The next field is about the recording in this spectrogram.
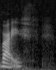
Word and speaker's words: Ralph: I think he pronounced it Rafe. Rafe Fiennes.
